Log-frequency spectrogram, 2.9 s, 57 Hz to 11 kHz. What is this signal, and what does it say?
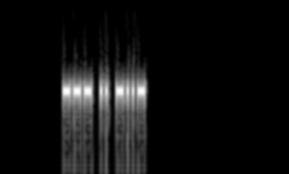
Morse code, heard as a keyed tone, about 41 wpm, 700 Hz. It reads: OIX
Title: USA Call Sign Postfixes - 3 Letters 45wpm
